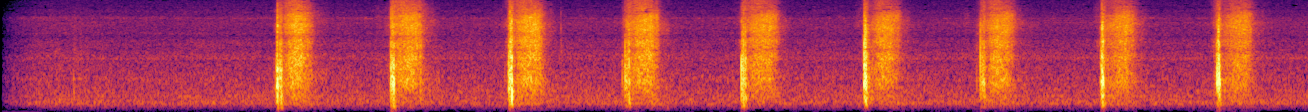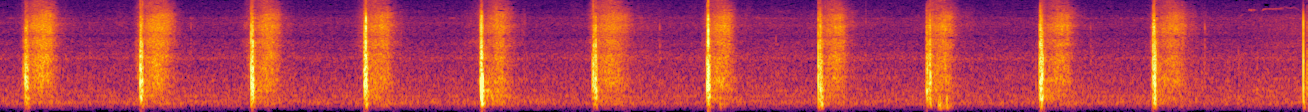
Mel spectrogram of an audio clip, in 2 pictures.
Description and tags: sound of rubbing/dragging fabric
